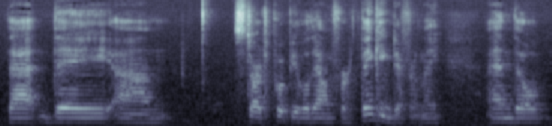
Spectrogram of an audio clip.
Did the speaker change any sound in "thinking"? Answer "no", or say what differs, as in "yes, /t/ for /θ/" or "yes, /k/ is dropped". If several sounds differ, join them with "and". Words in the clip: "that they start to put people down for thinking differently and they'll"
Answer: no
